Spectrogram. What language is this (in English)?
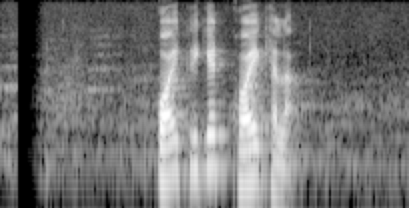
Bangla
